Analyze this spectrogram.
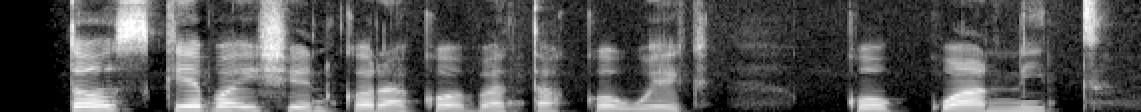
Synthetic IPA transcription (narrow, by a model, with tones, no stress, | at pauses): t̪o˦ske˦ba˦i˦ʃe˨nko˨ɾa˦ko˨ba˨t̪a˨ko˨wɛ˨k | ko˨kwa˦ni˦t̪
